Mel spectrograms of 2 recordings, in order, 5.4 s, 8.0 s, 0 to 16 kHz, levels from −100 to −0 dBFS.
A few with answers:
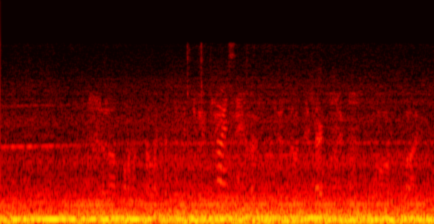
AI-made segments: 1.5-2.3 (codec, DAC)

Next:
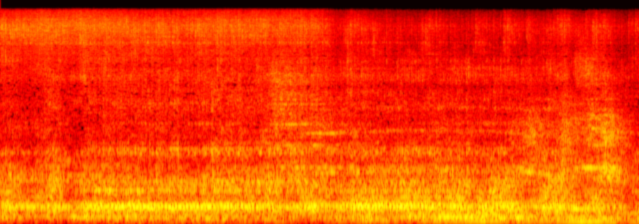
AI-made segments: 2.6-3.3 (vocoder, BigVGAN v2)

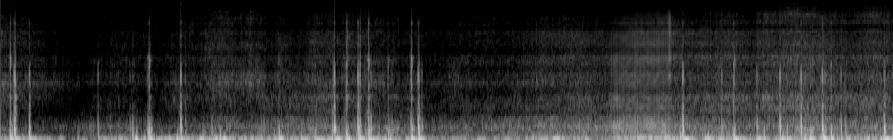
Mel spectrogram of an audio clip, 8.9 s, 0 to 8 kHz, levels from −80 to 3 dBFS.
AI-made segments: 6.1-6.7 (vocoder, Vocos)

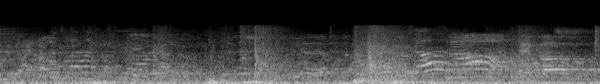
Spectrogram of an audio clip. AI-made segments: none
